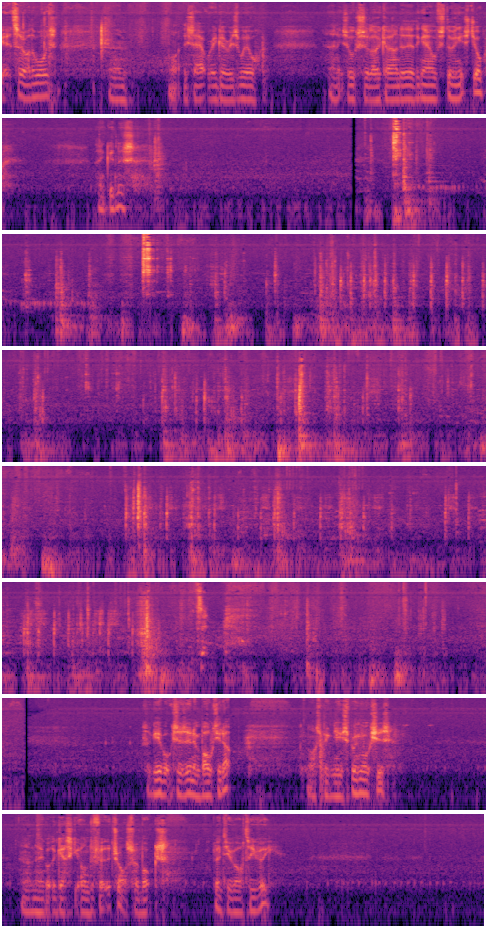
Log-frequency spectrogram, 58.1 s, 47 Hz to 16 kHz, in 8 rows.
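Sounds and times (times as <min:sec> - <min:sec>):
metal knocks and clanks: 0:12.6 - 0:13.9, 0:15.3 - 0:40.1.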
